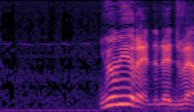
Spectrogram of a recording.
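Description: A boy speaks briefly.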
